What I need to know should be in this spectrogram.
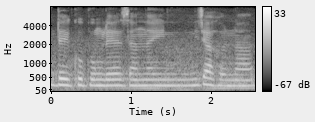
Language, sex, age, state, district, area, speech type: Bodo, female, 18-30, Assam, Chirang, rural, spontaneous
